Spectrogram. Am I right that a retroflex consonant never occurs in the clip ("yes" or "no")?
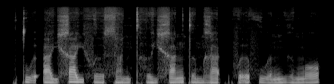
yes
